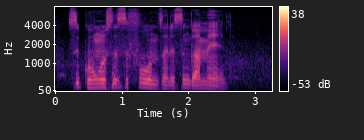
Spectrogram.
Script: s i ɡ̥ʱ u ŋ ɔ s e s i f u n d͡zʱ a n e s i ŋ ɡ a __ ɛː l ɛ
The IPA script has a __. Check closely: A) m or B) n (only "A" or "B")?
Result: A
